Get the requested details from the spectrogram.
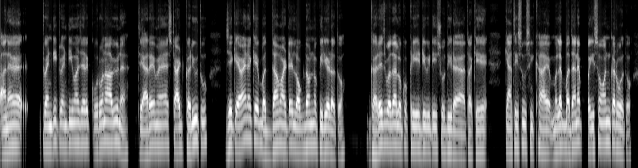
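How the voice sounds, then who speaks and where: A young Indian mimicry artist in his early twenties chats as a podcast guest, explaining things in a relaxed way and dropping in English fillers like "like." His mid-range voice is smooth and quick. The studio-quality recording has no echo.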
